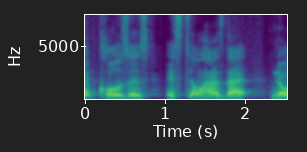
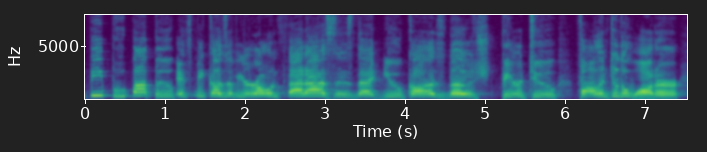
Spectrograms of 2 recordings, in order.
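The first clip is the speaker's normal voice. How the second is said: mock robot ship; 4 semitones higher than usual. The ship scolds the reporters in a mock robot voice. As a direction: talk like a smug ship computer. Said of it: "The ship starts talking".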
